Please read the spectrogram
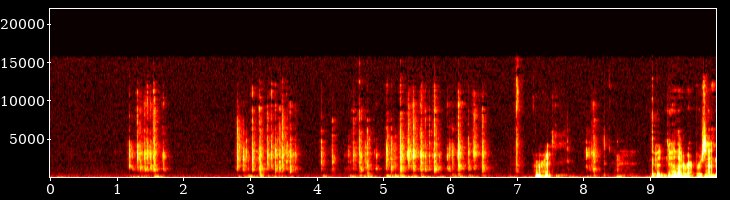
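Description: Typing on a computer keyboard: several quick runs of keystrokes with short pauses between them.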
